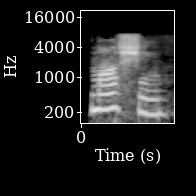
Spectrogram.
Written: moshing

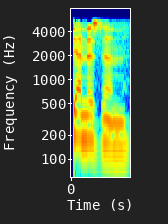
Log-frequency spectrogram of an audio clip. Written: denizen

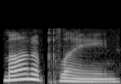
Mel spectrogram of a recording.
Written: monoplane

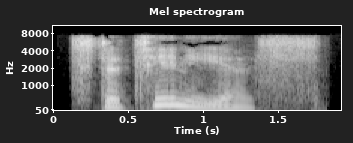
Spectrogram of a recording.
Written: Stettinius

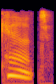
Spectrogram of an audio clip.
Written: Kent

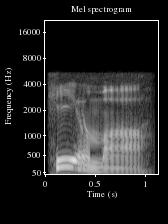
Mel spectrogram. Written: Hiiumaa

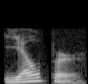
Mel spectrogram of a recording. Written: yelper

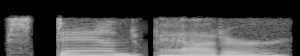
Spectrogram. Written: standpatter

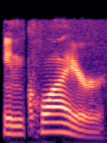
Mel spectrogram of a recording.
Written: inquire

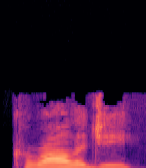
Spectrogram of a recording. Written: chorology

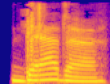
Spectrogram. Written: daddah

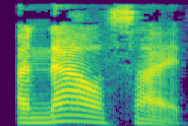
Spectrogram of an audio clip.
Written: analcite

